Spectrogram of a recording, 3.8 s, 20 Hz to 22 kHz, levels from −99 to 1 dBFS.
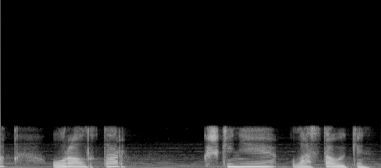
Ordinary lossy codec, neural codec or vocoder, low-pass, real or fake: none; none; 5.4 kHz; real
